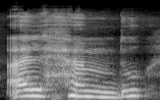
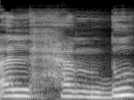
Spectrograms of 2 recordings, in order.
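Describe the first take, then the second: Both takes have the same delivery.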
